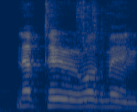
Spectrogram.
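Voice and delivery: loud, high, bright welcome call; excited greeting. Real, not acted. Greets arriving game companion.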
